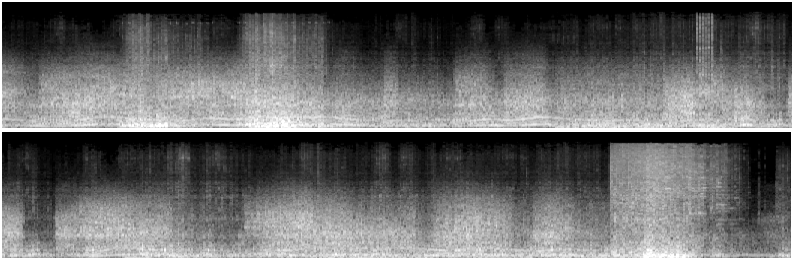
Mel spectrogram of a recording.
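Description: A car engine hums, its pitch rising and falling as it drives.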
